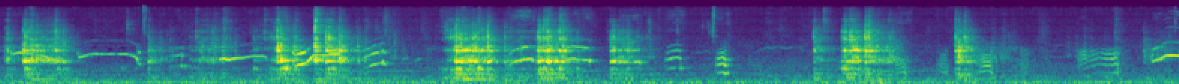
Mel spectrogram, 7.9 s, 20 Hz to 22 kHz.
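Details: Nursing five-day-old Labrador Retriever puppies, field line, born to biscuit, during a 10 a.m. feed: short rising and falling squeals scattered among loud clicks, rustles and suckling noises.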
